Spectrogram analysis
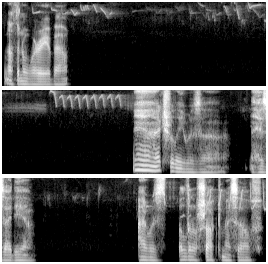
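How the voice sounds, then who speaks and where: A man playing a confident, protective alpha werewolf boyfriend in an intimate roleplay audio drama, husky and soothing, teasing and reassuring in a casual way. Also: on the low side, normal speed, a little mellow, no echo.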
